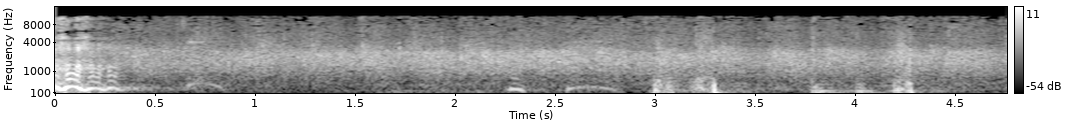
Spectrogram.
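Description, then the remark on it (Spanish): Steady applause from an audience, a dense, even patter of many hands clapping, with a few faint voices and murmurs poking through underneath. “Y yo creo que he acabado antes de lo previsto, así que me merezco un aplauso, ¿eh?”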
